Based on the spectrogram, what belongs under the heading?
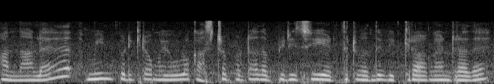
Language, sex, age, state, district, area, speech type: Tamil, female, 30-45, Tamil Nadu, Chennai, urban, spontaneous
